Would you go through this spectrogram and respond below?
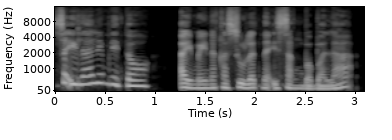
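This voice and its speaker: A woman's voice: on the low side, huge pitch swings, brisk, a little mellow, no room sound, studio quality. A woman narrating a scripted audio love drama in a dramatic style.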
